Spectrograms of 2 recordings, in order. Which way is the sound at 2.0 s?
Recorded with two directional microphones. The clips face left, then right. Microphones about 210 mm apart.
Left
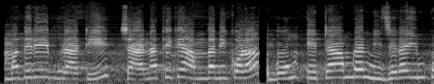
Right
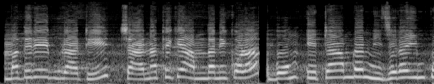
10° left (ahead or behind).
